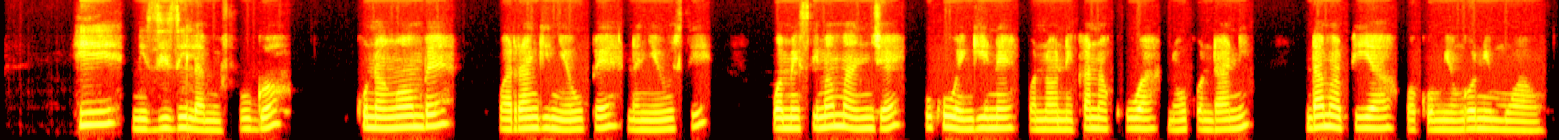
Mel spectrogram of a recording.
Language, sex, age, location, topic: Swahili, female, 18-24, Kisumu, agriculture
